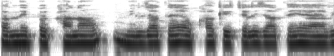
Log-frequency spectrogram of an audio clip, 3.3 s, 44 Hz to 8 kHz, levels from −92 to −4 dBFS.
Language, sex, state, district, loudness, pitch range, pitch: Hindi, male, Chhattisgarh, Bastar, -21 LUFS, 145-150 Hz, 145 Hz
